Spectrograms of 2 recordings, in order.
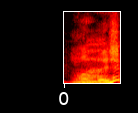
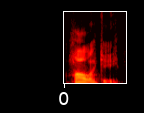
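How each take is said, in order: First: The middle of the name has an 'sh' sound. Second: The middle of the name has a 'k' sound.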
